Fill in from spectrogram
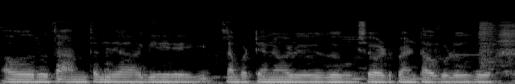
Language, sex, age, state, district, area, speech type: Kannada, male, 18-30, Karnataka, Uttara Kannada, rural, spontaneous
